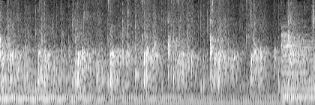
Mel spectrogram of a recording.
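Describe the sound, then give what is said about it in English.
An audience claps steadily throughout for people coming forward to the front, a dense wash of many hands over a sustained keyboard chord that shifts to a new chord just before the end. “Give them a round of applause as they begin to make their way this morning.”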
